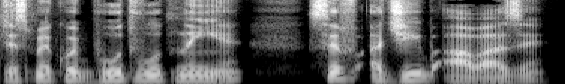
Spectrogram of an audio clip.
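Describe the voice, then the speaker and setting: A man co-hosting a podcast, retelling a horror story in a dramatic, suspenseful way with pauses. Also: fairly low pitch, animated, darkish tone, slight background noise. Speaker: podcast co-host.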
